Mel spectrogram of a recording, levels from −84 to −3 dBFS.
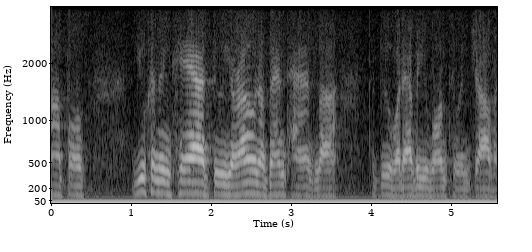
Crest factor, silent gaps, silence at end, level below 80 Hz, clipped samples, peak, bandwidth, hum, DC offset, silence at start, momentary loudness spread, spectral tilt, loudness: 20 dB; none; 0 s; -58 dBFS; under 0.1%; -14 dBFS; 4 kHz; none; 4%; 0 s; 18 LU; -10 dB/octave; -33 LUFS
